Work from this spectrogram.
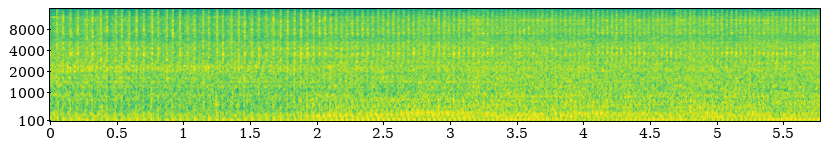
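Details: NOMA 8hp snowblower, single-cylinder, cleaned carb: chuffs unevenly for a couple of seconds then settles to steadier idle, not running bad; owner suspects sticky valves from long rain exposure, hoping it improves when warm.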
